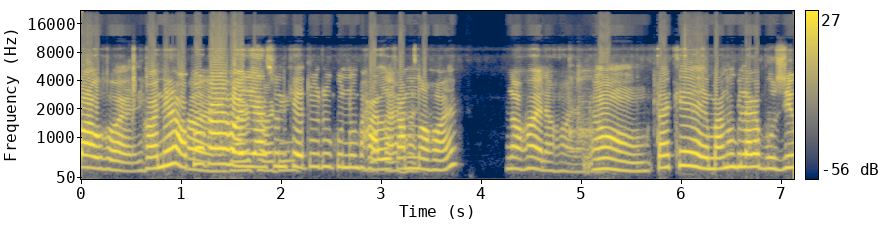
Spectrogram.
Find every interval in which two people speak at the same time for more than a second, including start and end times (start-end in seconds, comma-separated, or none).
1.1-3.5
